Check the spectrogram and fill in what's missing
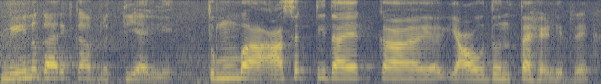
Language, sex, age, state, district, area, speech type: Kannada, female, 60+, Karnataka, Udupi, rural, spontaneous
